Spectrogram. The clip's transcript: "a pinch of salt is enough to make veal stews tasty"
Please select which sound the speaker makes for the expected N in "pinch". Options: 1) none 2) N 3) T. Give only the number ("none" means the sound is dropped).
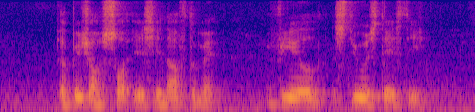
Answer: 1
